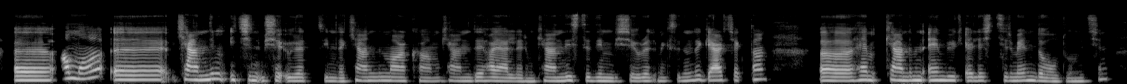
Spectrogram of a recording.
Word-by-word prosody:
Eee, 195 0 +7 0.2
ama, 285 +6 +3
eee, 215 0 +3
kendim 220 +2 +4
için 205 -4 -1
bir 165 - -2
şey 175 +1 -2
ürettiğimde, 160 -2 -5
kendi 175 +2 -3
markam, 165 -3 -3
kendi 165 0 -4
hayallerim, 155 -4 -2
kendi 165 +3 -1
istediğim 165 -3 -3
bir 150 - -9
şey 155 +2 -4
üretmek 160 0 -5
istediğimde 170 +6 -5
gerçekten, 195 +3 -1 0.6
eee, 180 - +6 0.3
hem 200 0 +2
kendimin 190 -2 +3
en 195 +1 +3
büyük 190 -1 -2
eleştirmeni 175 +1 -3
de 170 - -1
olduğum 145 -1 -5
için, 235 +12 -11
175 Hz, 150 wpm, -23 LUFS, 160-195 Hz, 0.6 s, Eee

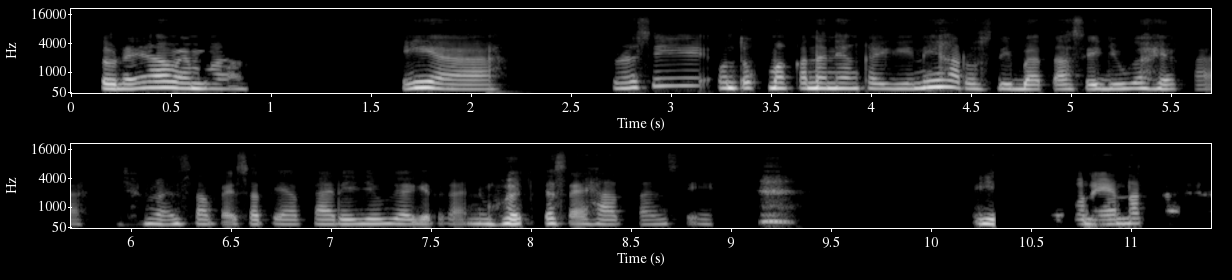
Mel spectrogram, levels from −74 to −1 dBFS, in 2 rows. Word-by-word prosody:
Sebenernya 230 +5 +5
memang 230 -2 0 0.8
iya, 220 -6 +4 0.5
sebenernya 275 +2 -2
sih 360 - -4 0.3
untuk 265 0 +3
makanan 255 0 +5
yang 250 - +2
kayak 235 -1 -3
gini 245 +5 +3
harus 230 -6 -3
dibatasi 215 -1 -1
juga 245 +2 +1
ya 220 -2 -1
Kak, 205 -1 -16 0.2
jangan 220 -2 -5
sampai 215 -1 -7
setiap 210 0 -7
hari 210 0 -2
juga 225 0 -1
gitu - - -5
kan - - -11 0.2
buat 220 -1 +5
kesehatan 210 -3 -4
sih. 220 -2 -17 1.3
Iya, 225 -1 +4 0.3
walaupun 220 -9 -7
enak 240 +2 -2
kan. 415 - -14
225 Hz, 155 wpm, -24 LUFS, 215-250 Hz, 1.3 s, Sebenernya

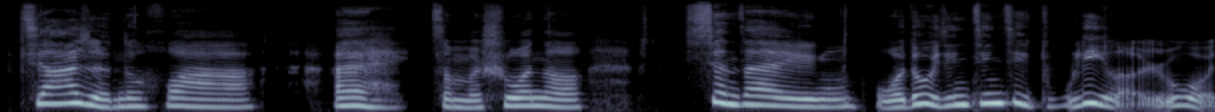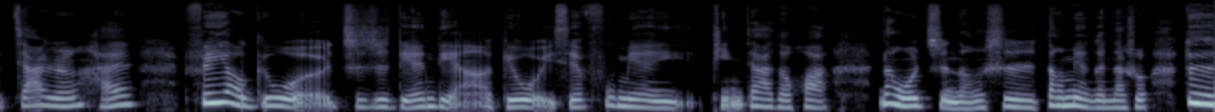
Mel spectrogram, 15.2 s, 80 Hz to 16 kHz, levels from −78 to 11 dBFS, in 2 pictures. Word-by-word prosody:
家 290 +1 +4
人 225 -9 +3
的 215 0 0
话， 205 -3 -2 0.5
唉， 205 -5 0
怎 205 - -4
么 190 -1 -1
说 230 +2 +2
呢， 200 -3 0 0.6
现 305 -6 +4
在 230 -6 +3 0.3
我 190 +2 +1
都 275 +5 +4
已 245 - +1
经 255 +4 +3
经 300 +2 +6
济 305 -4 +1
独 215 0 -13
立 300 -4 +5
了， 210 - -5
如 - - -3
果 230 - -1
家 235 - -5
人 220 0 -2
还 255 +1 -5 0.3
非 310 0 +5
要 310 -6 +4
给 215 0 -6
我 225 -3 0
指 200 - -9
指 200 0 -4
点 195 +2 -2
点 195 -3 -3
啊， 200 - -7
给 195 - +1
我 195 - +1
一 - - -5
些 195 - -4
负 205 +3 -9
面 205 -4 0 0.4
评 - - -4
价 215 -4 -4
的 190 -1 -3
话， 190 -1 -6 0.3
那 290 -3 +2
我 225 -1 +4
只 220 -5 -2
能 165 +2 0
是 195 0 -1
当 230 +7 -1
面 230 -3 +2
跟 185 0 -3
他 185 - -2
说： 195 +1 -5 0.2
“对 295 -4 +7
215 Hz, 215 characters per minute, -23 LUFS, 195-245 Hz, 0.6 s, 对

